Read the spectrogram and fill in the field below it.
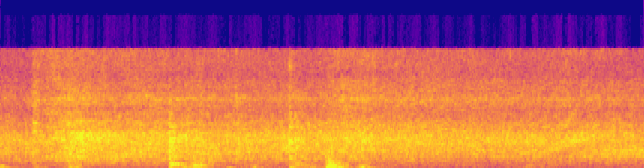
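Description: Prawns cooking down with Malabar spinach in a hot pan: a continuous loud sizzle and hiss with a few spoon scrapes and knocks early on, no talking.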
